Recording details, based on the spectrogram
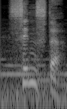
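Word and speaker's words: Cirencester: the boring town of siner sester sinster what it's pronounced sinster how do you know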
